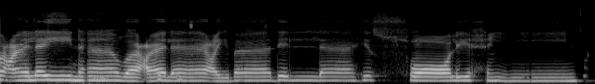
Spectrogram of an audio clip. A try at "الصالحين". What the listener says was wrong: اچھا سو میں round lift نہیں ہونی چاہیے. سو مجھے ایسا لگتا ہے کہ او ساؤنڈ بن جاتی زیادہ. نارمل جسے سین کا ہوتا ہے نا سین کی طرح سا سو.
